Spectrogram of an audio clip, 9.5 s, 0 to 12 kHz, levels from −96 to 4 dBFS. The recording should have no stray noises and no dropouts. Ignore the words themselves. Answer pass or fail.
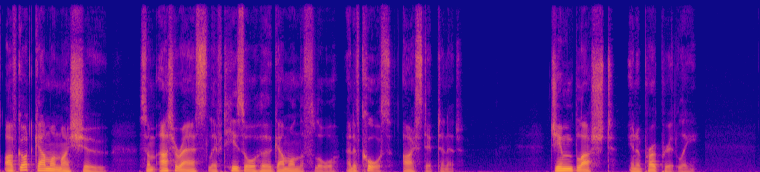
pass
